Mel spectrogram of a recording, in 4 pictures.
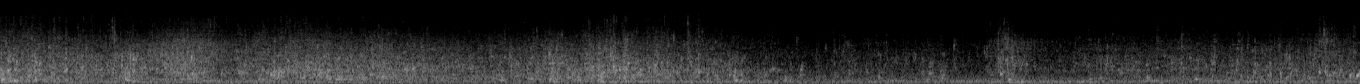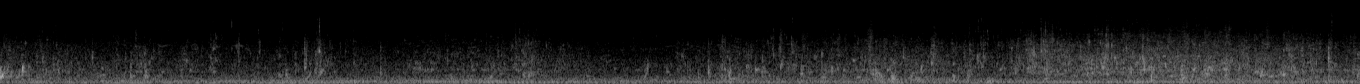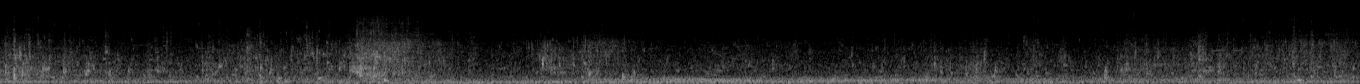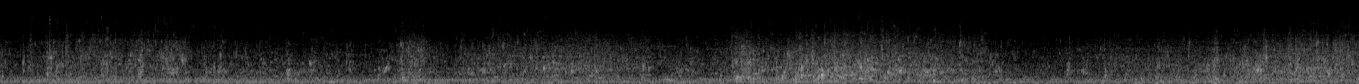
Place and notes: Villefranche-sur-Mer, France - Villefranche sea sounds 2
Sounds of the sea from the rock jetty. Here the mics were on the rocks, so the sound from above and below are almost equal in volume and harder to tell where one ends and another begins.
(zoom H4n internal mics)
